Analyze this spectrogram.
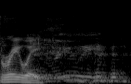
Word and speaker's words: Rewe: It's pronounced Riwi. What is that? Rewe. That's Riwi.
